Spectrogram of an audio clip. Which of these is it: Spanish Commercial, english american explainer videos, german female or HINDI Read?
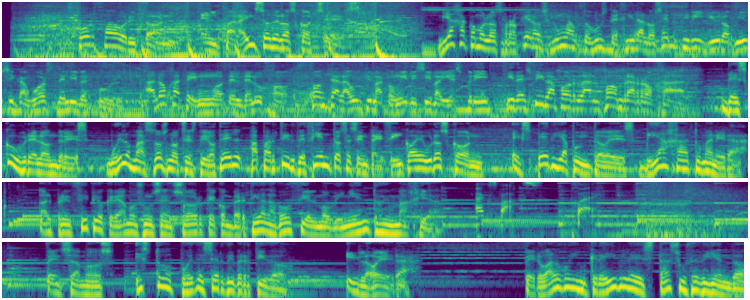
Spanish Commercial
